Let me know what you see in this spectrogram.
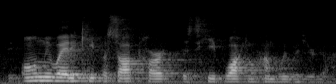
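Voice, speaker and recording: A middle-aged man preaching a sermon as a pastor. He tells a lively story full of small acted asides, then leads a quiet, soft-spoken prayer. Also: medium pitch, quick pace. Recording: roomy hall with faint ambience.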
